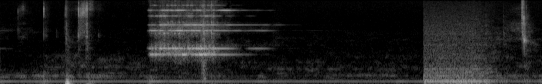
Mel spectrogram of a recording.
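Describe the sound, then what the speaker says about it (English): A phone ringtone sounds during a recorded talk show, a short bright electronic ring burst heard close, with faint clicks and rustling around it and no talk. "If you heard my phone ring"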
